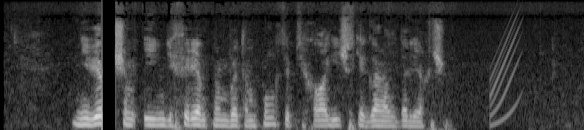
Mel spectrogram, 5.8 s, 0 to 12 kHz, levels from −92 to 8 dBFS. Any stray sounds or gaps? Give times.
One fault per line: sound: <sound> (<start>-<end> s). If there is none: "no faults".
sound: dropout (1.0-1.2 s)
sound: chirp (4.9-5.3 s)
